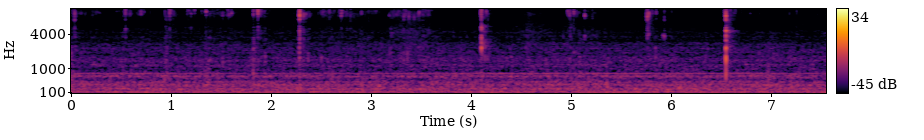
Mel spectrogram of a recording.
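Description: Quiet chewing of a mouthful of pizza, with three short, sharp mouth clicks spread through it, over a steady low room hum.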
